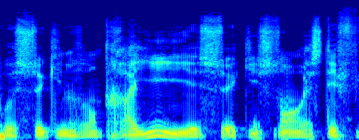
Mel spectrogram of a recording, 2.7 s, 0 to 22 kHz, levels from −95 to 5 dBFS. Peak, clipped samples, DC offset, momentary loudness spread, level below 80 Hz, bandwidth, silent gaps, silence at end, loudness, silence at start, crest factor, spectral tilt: -22 dBFS; under 0.1%; under 0.1%; 6 LU; -58 dBFS; 15.5 kHz; none; 0 s; -38 LUFS; 0 s; 16 dB; -5.5 dB/octave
